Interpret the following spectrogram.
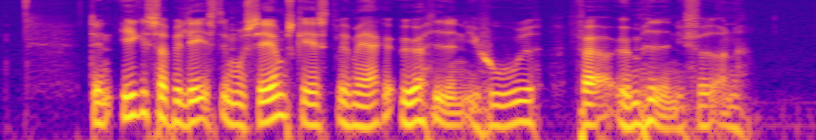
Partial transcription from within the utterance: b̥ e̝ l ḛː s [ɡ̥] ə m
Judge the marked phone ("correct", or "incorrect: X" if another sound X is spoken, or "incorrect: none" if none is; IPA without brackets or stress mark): incorrect: d̥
